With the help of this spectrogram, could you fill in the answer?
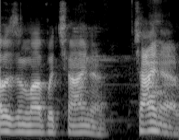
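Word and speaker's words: Chyna: in love with China China rhymes with vagina which is ironic had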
